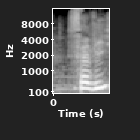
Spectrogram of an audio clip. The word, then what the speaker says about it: Savis: Profil grec est au 7 de la rue Savis, c'est comme ça qu'on prononce. – Savis, qui était le nom de Belleville, en fait, juste avant.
